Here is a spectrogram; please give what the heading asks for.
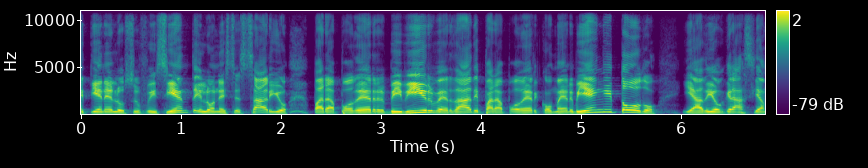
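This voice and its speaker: A man preaching a sermon earnestly, turning to the listener with frequent asides and swinging between loud exclamations and quiet passages. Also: sits high, smooth. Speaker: pastor.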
